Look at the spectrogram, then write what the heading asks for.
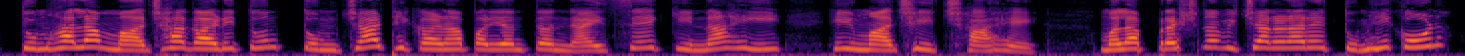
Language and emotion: Marathi, angry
